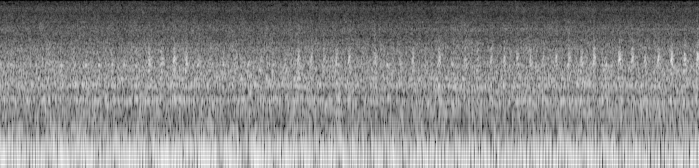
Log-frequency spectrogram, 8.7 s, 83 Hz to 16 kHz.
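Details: Skoda Octavia A5 facelift 1.6 MPI, cold idle: sharp, regular tapping about three a second over a steady idle. Three engine repairs done without finding the fault; persistent knock, source not found.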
